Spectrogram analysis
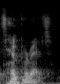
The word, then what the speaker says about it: temperate: It rhymes with a date. Temperate rhymes with short a date.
